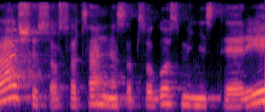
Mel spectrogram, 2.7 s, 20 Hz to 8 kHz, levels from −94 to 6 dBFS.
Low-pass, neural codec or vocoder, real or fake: 7.2 kHz; none; real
